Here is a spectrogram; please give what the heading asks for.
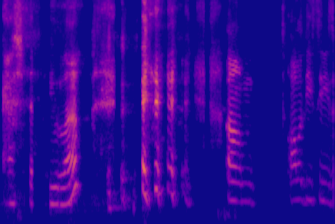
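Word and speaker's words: Ashtabula: city called Ash Tula know if you can pronounce that but it's ashula um all of these cities are in Ohio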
